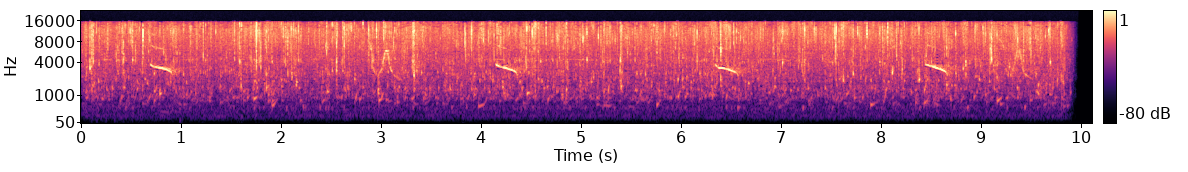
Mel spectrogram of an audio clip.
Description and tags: A recording from my iPhone of a River in the Cordoba´s Sierras in Argentina, you can hear some birds to on the background.
Grabación realizada con mi Iphone de un rio de las Sierras en Argentina, se pueden escuchar algunos pájaros en el fondo.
